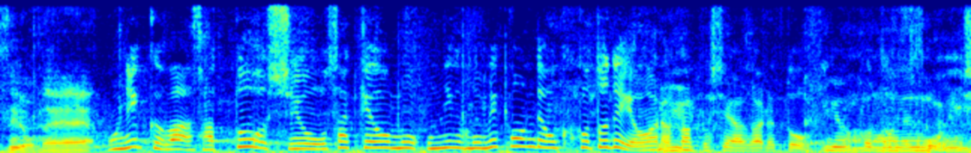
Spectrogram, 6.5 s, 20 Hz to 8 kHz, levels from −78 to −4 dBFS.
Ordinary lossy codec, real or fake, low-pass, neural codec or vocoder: none; fake; none; codec, 16 kHz, 8 kbps, FunCodec, trained on LibriTTS, 25 frames a second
